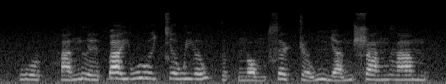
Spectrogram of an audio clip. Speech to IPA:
w o˨˩ t̚ h a˨˩˦ n l e˨˩ ɓ a˧ j w u˧ ə̯ c ə˧ w j ə˧˥ w t̪ ə˨˩ k̚ n ɔ˨˩˨ m s ə˧ j ʈ ə˨˩˦ w ɲ a˨˩˦ n ʂ a˧ ŋ ɣ a˧ m

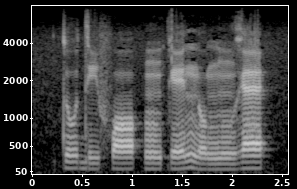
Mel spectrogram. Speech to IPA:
t u˧ d i˨ f ɔ˧ | ũ˨ k e˨˦ n o˨ ŋ ũ˨ ɣ ɛ˦

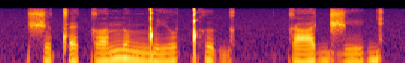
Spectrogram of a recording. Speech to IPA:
ʃ ɯ tʼ ɛ k ʌ n u ŋ͡ǃ i u̯ ǃʰ ɯ ɡ | k a d͡ʒ i ɡ

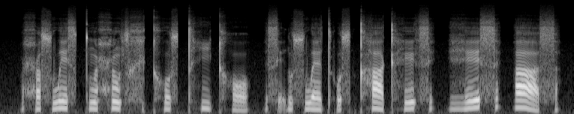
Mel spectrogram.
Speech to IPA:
ħ ɔ s w e s tʷ ĩ ħ õ s x ɪ kʰ o s tʰ i kʰ ɔ | s ḛ ɾ u s w ɛ tʼ o s kʰ a kʰ ẽ s | ɦ e s | a s

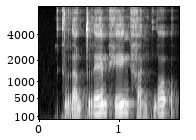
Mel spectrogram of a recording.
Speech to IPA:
k r a˦˥ w k r ɛː˥˩ m h eː˥˩ ŋ h a˩˦ ŋ k w ɔ˥˩ ʔ

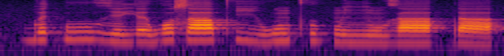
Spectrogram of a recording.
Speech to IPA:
b ɛ˦ k͡p uː˦ ɣ e˨ j ɛ˨ w ɔ˦ s aː˦ pʰ iː˦˨ w ũ˦ pʰ ʊ˦ kʷ ĩ˨ ɲ ũ˨ ɣ a˦ | ɾ a˨

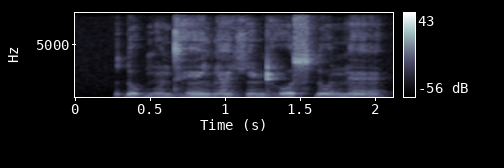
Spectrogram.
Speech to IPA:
ɗ o b ũ dʱ ẽ ʎ ã ç ĩ ɖʱ o s ɗ o n ɛ̃

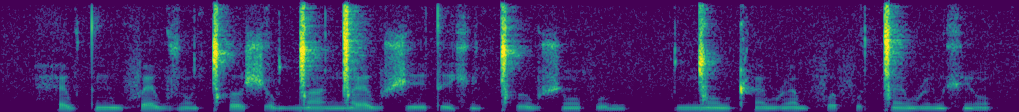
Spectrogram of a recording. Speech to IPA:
h æ w t ĩ w f æ w z õ ǀʰ ʌ ʃ ʌ w ŋ͡ǀ ã ŋ͡ǀ æ w ʃ e t e xʲ õ ǀʰ ɤ w ʃ õ f o w | ŋ͡ǀ õ w ʈʰ æ̃ w ɭ ã w f ʌ f ɤ ǀ ɛ̃ w ɭ ĩ w xʲ õ

